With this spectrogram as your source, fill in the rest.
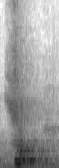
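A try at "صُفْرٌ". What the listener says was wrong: Ini masih tercampur dengan shin. So, si, su, as. Sofer. Sod sama fa. Karena ketika digabung ntar fa berubah jadi p.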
